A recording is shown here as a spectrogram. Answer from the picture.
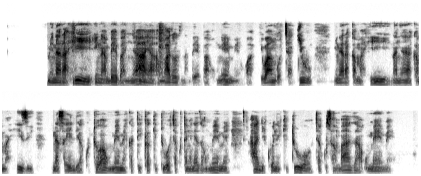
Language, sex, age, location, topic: Swahili, male, 25-35, Nairobi, government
